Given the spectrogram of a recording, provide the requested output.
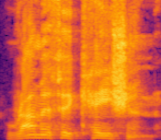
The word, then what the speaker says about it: ramification: It's pronounced ramification with stress on the 4th syllable.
